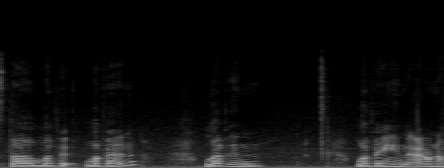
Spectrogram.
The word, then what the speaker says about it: Levain: Levain. It's pronounced Levain Bakery.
